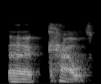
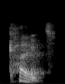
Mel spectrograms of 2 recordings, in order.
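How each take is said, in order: First: The vowel sounds like 'ow'. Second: The vowel sounds like 'oh'. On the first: The speaker calls it wrong. "when everyone goes" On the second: The speaker calls it right. "The U-I is actually pronounced O"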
